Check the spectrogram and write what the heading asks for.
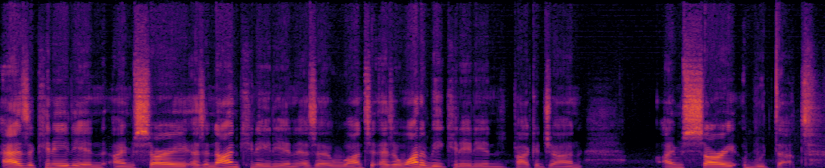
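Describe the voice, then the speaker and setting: Male streamer, slightly high voice, casual chat with viewers, talks to people by name. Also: normal speed, hardly any pauses, darkish tone, dry recording. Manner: chatty, addresses viewers by name, apologetic asides. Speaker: live streamer.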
